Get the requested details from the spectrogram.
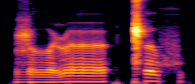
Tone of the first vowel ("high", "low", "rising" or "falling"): low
